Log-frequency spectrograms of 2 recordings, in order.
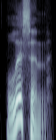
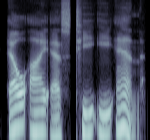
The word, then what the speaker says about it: listen: When T comes between S and another consonant, it often disappears.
